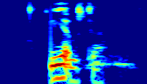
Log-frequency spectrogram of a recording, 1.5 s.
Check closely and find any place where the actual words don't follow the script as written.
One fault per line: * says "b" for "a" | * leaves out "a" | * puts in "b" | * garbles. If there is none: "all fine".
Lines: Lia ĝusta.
all fine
